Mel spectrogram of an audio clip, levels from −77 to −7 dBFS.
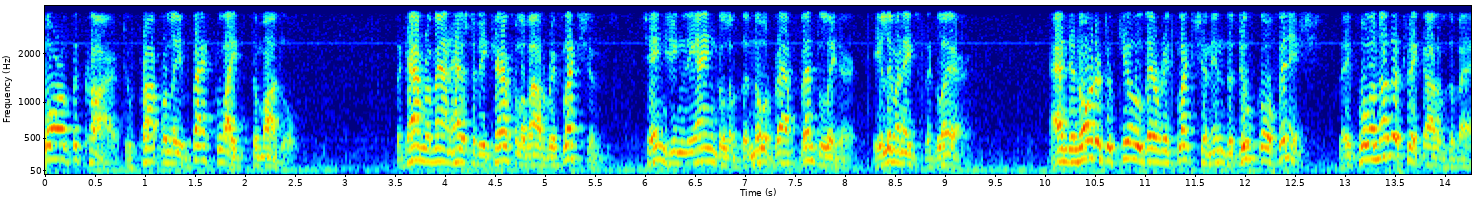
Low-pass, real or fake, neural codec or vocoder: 3.6 kHz; real; none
